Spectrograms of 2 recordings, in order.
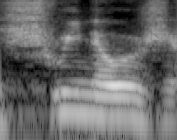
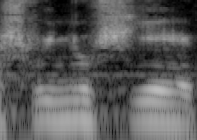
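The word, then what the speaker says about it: Świnoujście: Bon, alors c'est Chouinauge la prononciation, et non pas Chouinouchier comme je disais.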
